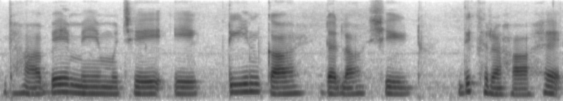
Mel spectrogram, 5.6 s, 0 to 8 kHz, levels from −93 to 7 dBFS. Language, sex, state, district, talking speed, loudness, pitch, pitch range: Hindi, female, Madhya Pradesh, Katni, 115 wpm, -19 LUFS, 150 Hz, 145-170 Hz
